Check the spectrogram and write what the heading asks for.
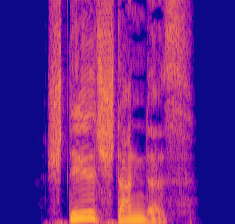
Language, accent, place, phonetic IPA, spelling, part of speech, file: German, Germany, Berlin, [ˈʃtɪlˌʃtandəs], Stillstandes, noun, De-Stillstandes.ogg
- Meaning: genitive singular of Stillstand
